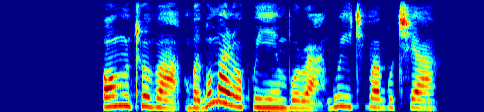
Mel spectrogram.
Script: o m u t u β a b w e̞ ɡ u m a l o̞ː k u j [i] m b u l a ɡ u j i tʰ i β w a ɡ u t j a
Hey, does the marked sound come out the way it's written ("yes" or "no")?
no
